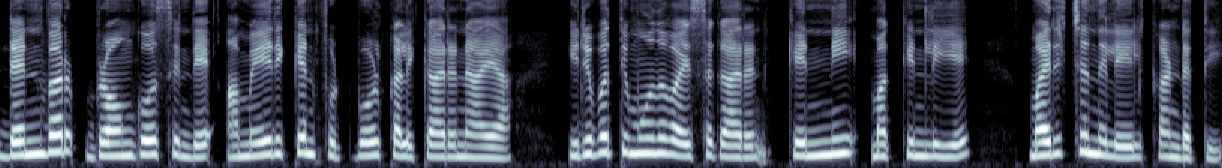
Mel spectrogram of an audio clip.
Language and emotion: Malayalam, neutral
